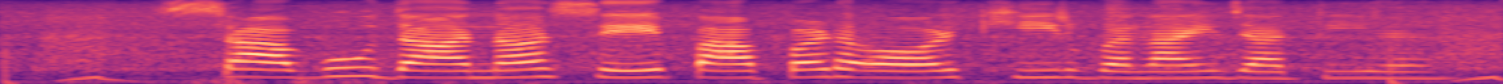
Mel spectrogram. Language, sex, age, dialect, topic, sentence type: Hindi, female, 18-24, Awadhi Bundeli, agriculture, statement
